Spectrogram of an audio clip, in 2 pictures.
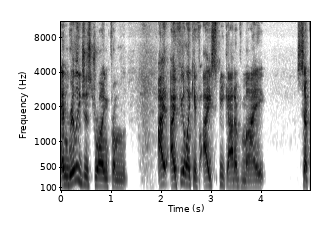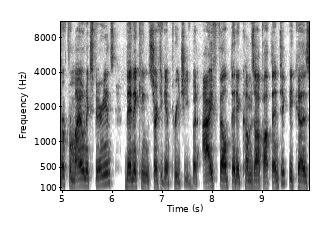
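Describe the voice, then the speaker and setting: With an American accent, a man speaks in an unremarkable speaking voice at a medium pitch and moderate pace, recorded dry and close with no echo. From South Florida. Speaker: screenwriter and actor. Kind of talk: video Q&A interview. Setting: online livestream.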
